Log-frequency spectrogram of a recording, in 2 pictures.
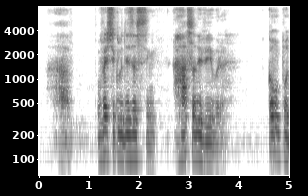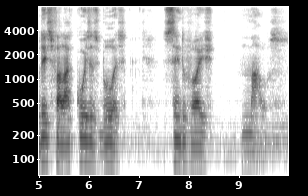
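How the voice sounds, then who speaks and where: A soft-spoken man talks at a very slow pace in a very deep, low voice with ordinary pitch variation. Long, frequent pauses break up his speech, and the room echo is audible. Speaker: preacher. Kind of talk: sermon.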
